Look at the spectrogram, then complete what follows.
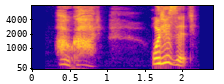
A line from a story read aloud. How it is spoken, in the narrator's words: I gasped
